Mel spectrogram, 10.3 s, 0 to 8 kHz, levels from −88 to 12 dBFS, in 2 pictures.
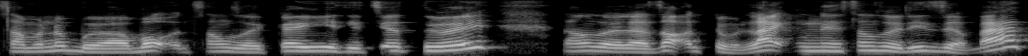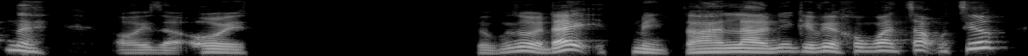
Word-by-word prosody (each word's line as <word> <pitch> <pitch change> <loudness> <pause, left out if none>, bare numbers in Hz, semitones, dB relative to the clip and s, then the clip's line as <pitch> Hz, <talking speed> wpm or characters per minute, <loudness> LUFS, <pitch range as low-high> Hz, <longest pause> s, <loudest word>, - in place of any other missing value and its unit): sao 160 - -3
mà 160 +1 -4
nó 200 +2 -2
bừa 145 -5 +2
bộn, 145 -2 +1
xong 165 +2 -6
rồi 140 -2 -2
cây 180 0 +4
thì 150 - -2
chưa 190 +4 0
tưới, 215 - +5 0.4
xong 180 +1 -3
rồi 165 -3 +3
là 145 -2 +4
dọn 170 +5 0
tủ 115 - -5
lạnh 125 - +5 0.2
này, 175 -1 -1
xong 200 +2 -4
rồi 175 -4 +1
đi 170 +4 -1
rửa 165 -3 -3
bát 360 - +4
này. 185 -7 -3 0.4
Ôi 115 +1 -10
giời 110 - -7
ôi! 130 -3 -4 1.2
Đúng 115 +7 -12
rồi 180 -1 -1
đấy, 230 - +4 0.2
mình 135 -7 -8
toàn 145 +2 -1
làm 150 -2 +2
những 160 +1 -8
cái 155 -1 -6
việc 175 -2 -1
không 180 -1 -8
quan 190 -2 -2
trọng 215 -5 -5
trước. 300 +4 -2
165 Hz, 235 wpm, -22 LUFS, 145-185 Hz, 1.2 s, tưới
